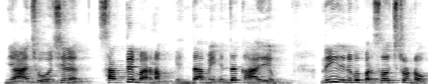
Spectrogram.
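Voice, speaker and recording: A woman voicing a stern middle-aged mother-in-law who demands answers from her daughter-in-law in sharp questions. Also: fairly high pitch, fast, lightly acted. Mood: demanding.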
